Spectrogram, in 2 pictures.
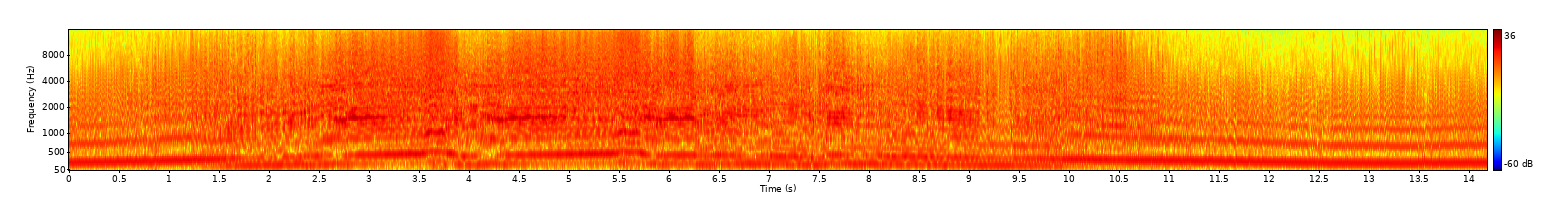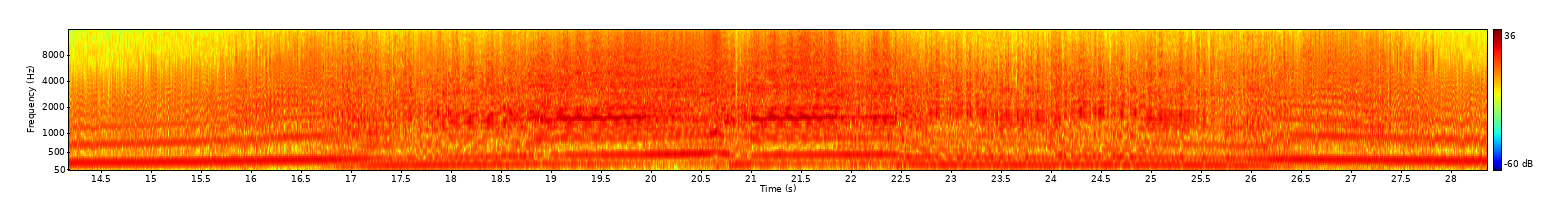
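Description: Honda CBR600RR's inline-four engine under hard acceleration on a race track, its pitch climbing and snapping down at quick upshifts, three in the first eight seconds and two more a little past twenty seconds. Between them the revs sink slowly to a low point about halfway through and build again, over steady wind rush.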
